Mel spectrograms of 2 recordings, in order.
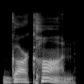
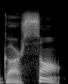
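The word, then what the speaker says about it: garçon: It's a signal to pronounce it as a soft s sound. So without it, the word garson would be pronounced gar with a hard k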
